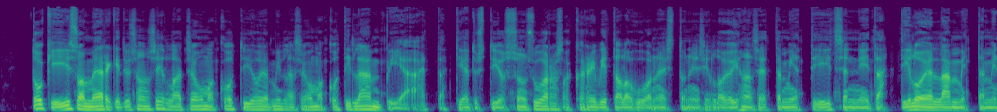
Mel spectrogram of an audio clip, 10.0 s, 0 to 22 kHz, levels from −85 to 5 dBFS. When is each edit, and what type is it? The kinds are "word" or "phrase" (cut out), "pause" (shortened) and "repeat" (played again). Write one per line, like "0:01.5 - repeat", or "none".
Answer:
0:01.9 - word
0:05.6 - word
